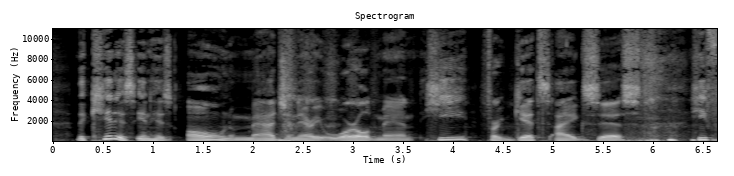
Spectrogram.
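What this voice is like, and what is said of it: Usual voice. Nothing is said of it.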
